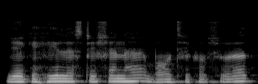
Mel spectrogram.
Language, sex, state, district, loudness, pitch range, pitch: Hindi, male, Jharkhand, Sahebganj, -29 LUFS, 120-135 Hz, 130 Hz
